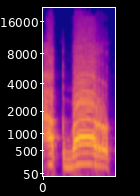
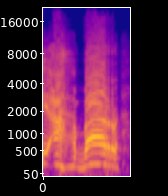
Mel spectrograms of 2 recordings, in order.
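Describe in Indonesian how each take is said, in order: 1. Konsonan di tengahnya bunyi k keras. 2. Konsonan di tengahnya bunyi h berdesah. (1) "Dibacanya bukan akbar" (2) "tapi ahbar"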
